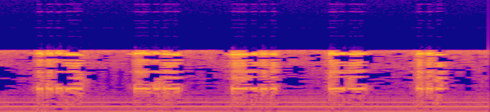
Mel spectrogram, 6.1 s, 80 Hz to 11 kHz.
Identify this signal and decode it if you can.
Morse code, heard as a keyed tone, about 20 wpm, spaced as for 10 wpm, 680 Hz. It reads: VKBMS
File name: Linksmakalnis-2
